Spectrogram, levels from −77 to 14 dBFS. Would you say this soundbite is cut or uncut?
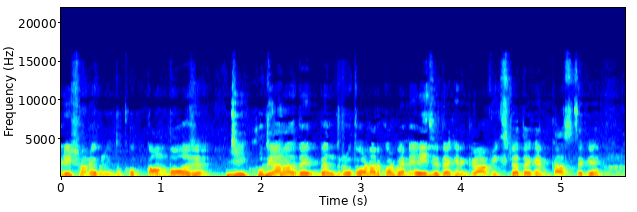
uncut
